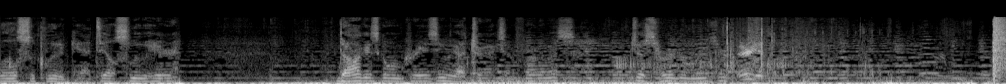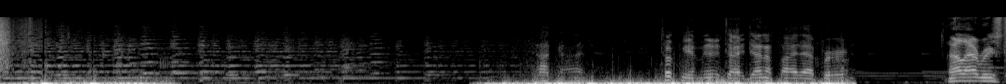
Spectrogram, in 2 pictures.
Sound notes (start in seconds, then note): 9.9 gun shoots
